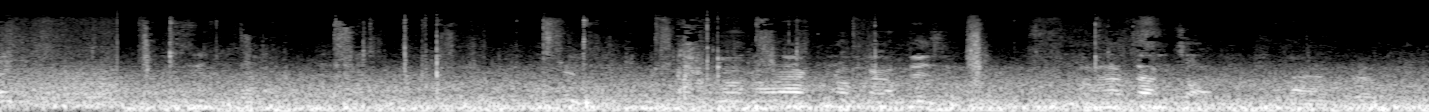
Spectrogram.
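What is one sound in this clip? Footsteps tap on a paved walkway.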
